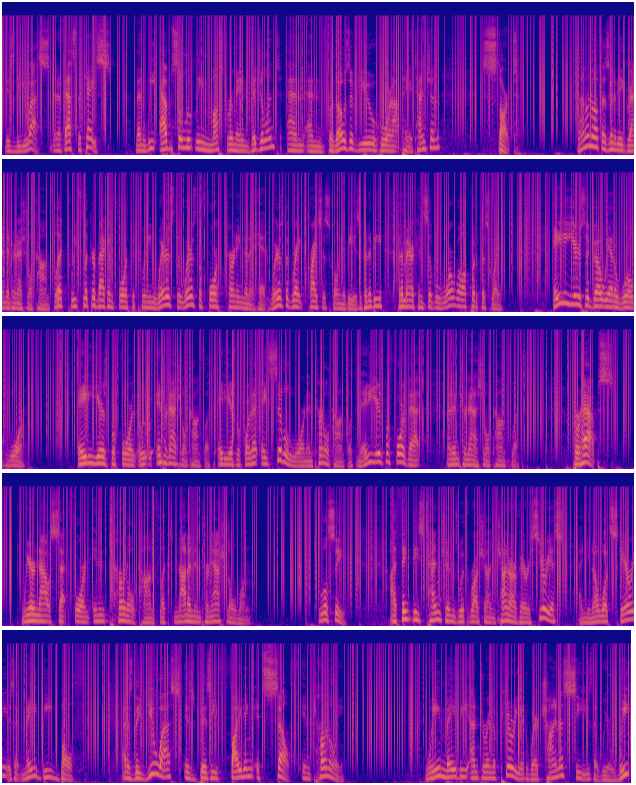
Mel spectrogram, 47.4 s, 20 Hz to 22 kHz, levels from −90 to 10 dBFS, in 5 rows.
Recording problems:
crackle, like an old record; loud; 4 dB below the speech

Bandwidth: 15 kHz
